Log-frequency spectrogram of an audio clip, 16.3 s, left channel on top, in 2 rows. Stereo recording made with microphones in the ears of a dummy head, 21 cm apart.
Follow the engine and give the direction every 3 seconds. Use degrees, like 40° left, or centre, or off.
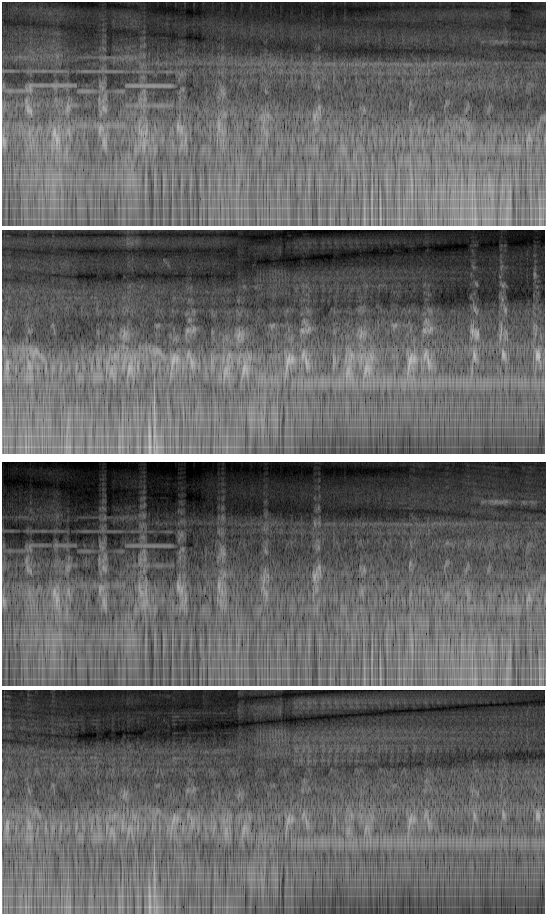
50° left, 30° left, 10° right, 40° right, 60° right, 60° right.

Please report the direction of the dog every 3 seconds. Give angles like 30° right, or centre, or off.
10° left, 20° right, 20° right, 20° left, 50° left, 60° left.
